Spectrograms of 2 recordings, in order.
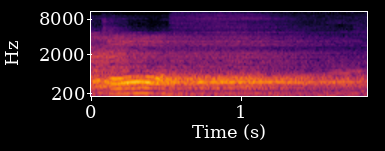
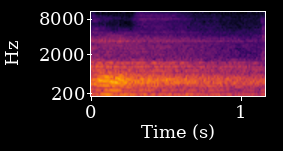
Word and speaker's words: ق: Phir hai qaf. Wala qaf. Okay? From the root of the tongue. Peeche. Peeche se. Qaf.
